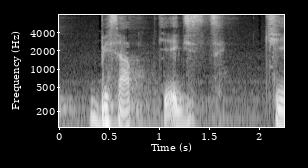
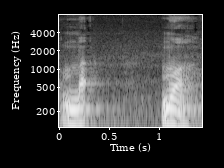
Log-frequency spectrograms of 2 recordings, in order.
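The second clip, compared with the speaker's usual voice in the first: ordinary talk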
